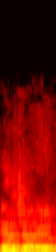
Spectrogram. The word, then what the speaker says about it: Eljai: So it's actually Eljai. Eljai. Yeah. And it has a meaning. Yeah, and that's how the Belizeans in Belize say. They Yeah, say Eljai. Yeah, Eljai. Yeah. And they're not saying it wrong.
